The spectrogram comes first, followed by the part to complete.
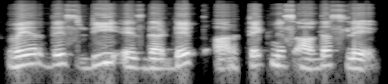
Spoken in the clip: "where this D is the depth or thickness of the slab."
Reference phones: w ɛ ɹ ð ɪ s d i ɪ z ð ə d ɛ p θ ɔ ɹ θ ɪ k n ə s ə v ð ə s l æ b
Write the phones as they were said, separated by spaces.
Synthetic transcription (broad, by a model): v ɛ ɹ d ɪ s d i ɪ z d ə d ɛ p t ɔ ɹ t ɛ k n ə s ə v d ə s l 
